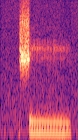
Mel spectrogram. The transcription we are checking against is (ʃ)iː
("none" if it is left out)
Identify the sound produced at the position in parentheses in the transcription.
ʃ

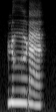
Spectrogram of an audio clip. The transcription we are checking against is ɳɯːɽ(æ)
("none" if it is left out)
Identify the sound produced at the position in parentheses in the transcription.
æ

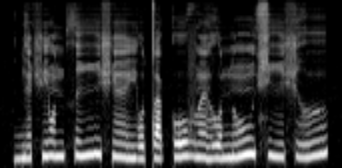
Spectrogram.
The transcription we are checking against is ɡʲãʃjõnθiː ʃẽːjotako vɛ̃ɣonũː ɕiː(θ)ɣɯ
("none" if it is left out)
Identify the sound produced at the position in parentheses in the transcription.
ʃ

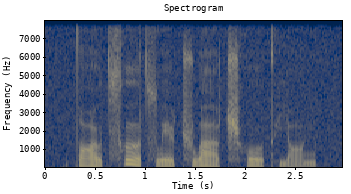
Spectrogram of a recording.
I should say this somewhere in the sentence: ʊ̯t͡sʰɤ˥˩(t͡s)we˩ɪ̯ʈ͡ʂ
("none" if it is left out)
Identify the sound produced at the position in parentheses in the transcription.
t͡s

